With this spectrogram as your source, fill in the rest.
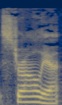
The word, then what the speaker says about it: Australia: So, Australia is Stralia and particularly is particularly.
